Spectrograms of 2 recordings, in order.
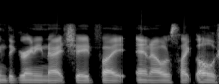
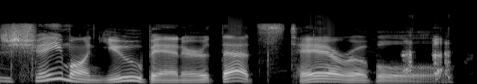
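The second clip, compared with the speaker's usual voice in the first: grand, theatrical, swooping, very dramatic delivery. A game player speaks in character, scolding another character, in a dramatic voice. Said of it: "in a very like uh dramatic voice".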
